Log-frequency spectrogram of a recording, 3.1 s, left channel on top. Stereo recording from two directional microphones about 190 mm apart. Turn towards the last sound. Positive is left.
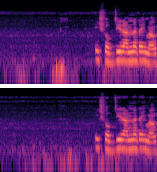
turn(degrees=5)  # may be behind; listen again after turning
